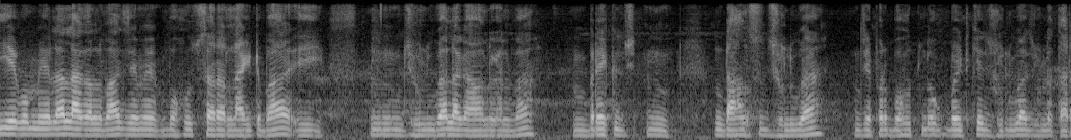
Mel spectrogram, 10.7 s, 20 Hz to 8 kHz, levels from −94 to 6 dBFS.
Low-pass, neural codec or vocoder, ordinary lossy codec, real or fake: 7.2 kHz; vocoder, 22.05 kHz, 80 mel bands, WaveNeXt; none; fake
